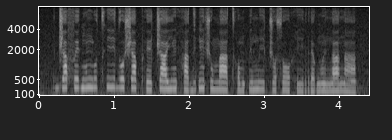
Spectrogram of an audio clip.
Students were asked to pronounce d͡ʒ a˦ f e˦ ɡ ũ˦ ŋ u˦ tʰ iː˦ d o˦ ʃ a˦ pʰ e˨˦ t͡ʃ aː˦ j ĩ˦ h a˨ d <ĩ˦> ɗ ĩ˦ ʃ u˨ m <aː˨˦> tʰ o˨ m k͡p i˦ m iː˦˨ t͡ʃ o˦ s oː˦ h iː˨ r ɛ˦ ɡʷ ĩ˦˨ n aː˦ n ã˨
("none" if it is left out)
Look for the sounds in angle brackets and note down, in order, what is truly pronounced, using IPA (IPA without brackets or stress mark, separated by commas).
i˦, aː˦˨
